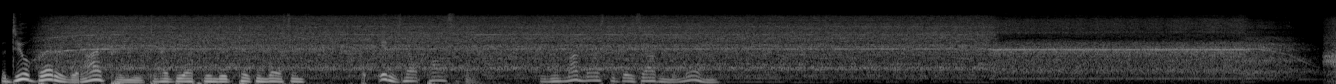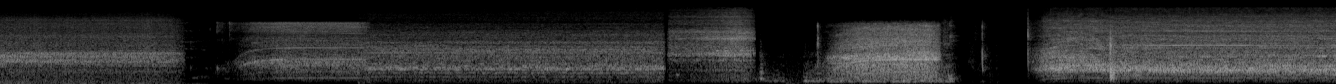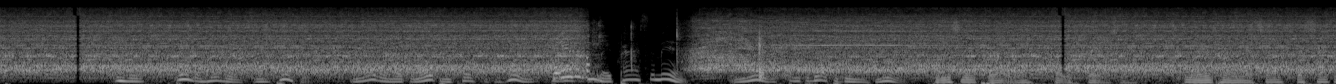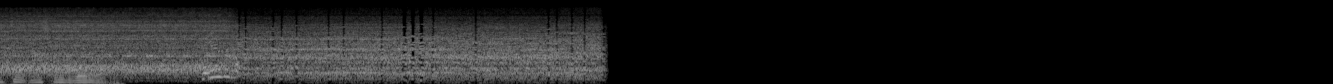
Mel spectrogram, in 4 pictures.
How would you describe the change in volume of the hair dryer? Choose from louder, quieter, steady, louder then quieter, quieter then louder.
louder.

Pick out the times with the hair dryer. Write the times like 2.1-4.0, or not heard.
0.1-46.1.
